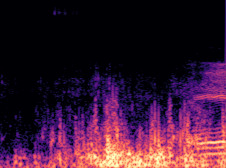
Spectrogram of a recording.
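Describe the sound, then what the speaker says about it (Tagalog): Strong wind roars across an outdoor microphone as the sky darkens before heavy rain, a steady broadband rush that swells louder midway and stays gusty to the end. "Eh grabe na ang lakas na. Hangin na."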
